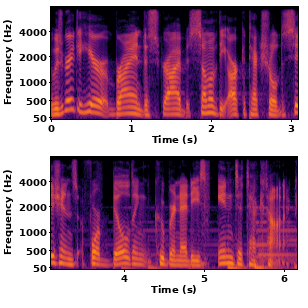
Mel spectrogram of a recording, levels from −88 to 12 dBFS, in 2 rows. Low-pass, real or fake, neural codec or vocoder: 7.2 kHz; real; none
